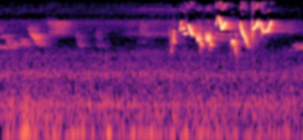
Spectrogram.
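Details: Finch with white tips, a singing male: soft high notes, then a loud rapid burst of bright chirps and falling whistles in the second half, low hum behind.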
